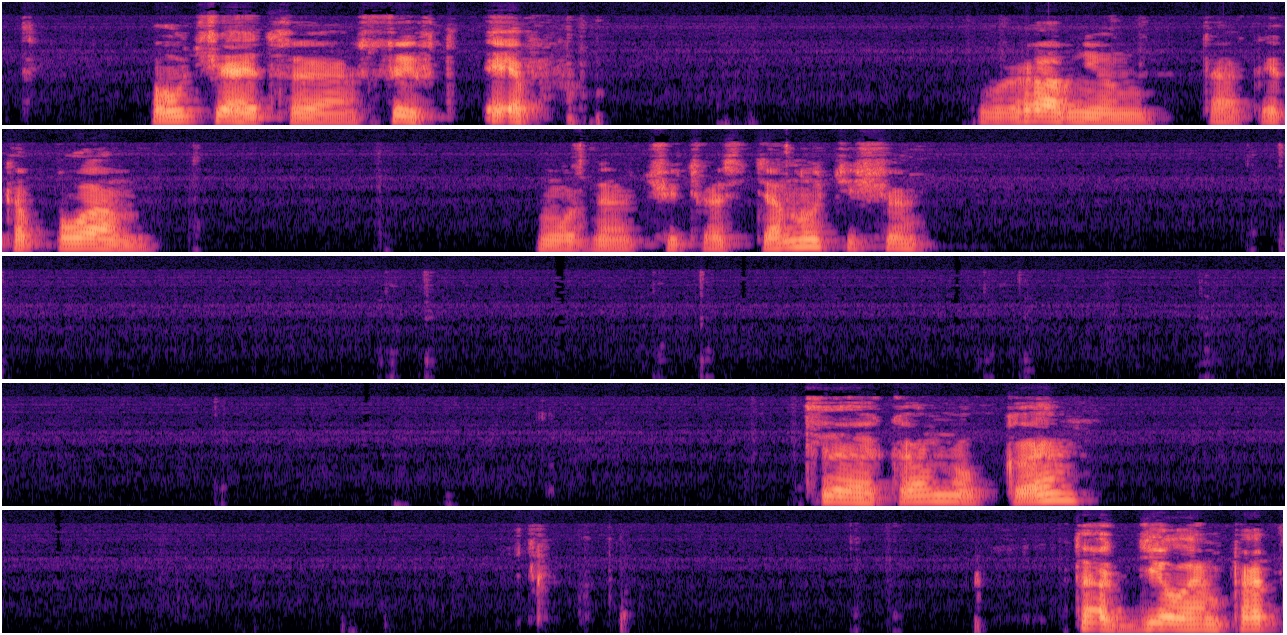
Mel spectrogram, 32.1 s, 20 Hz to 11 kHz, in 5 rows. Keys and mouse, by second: 3.0 shift+f, 5.7 click, 7.7-8.7 drag, 9.7-10.9 drag, 12.9 click, 15.1 click, 16.4 click, 18.1 click, 19.2-20.6 drag, 21.4 Delete, 23.2 click, 27.5 i, 30.0 click, 31.1 click.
